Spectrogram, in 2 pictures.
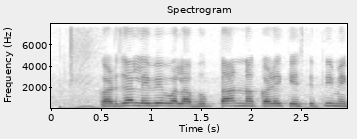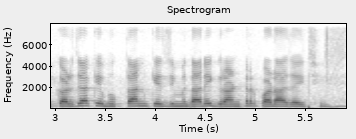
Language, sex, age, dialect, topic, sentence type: Magahi, female, 25-30, Western, banking, statement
